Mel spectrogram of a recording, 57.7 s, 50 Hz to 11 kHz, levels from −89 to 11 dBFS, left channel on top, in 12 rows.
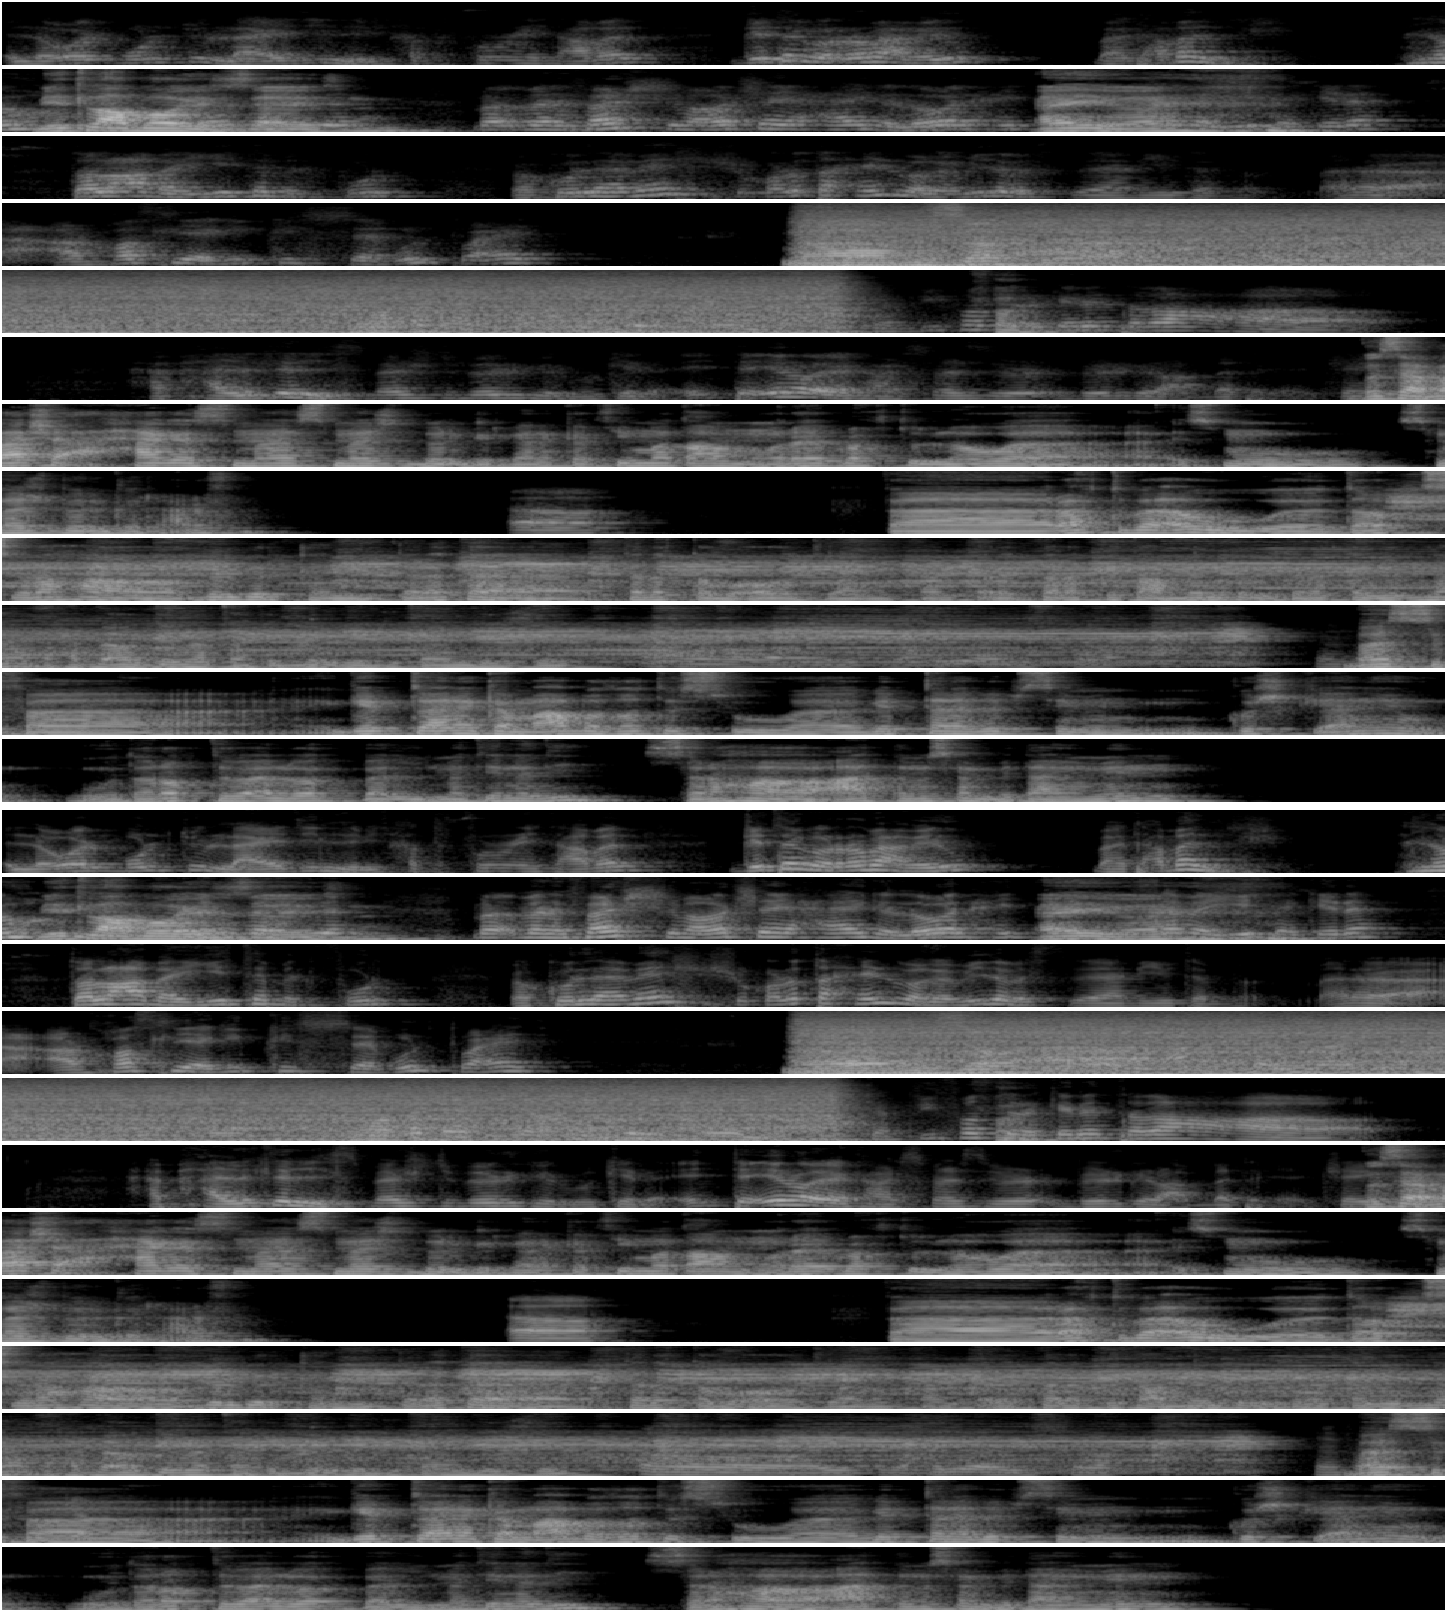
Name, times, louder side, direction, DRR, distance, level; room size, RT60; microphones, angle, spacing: voice 1, 0.0-2.1 2.4-3.2 3.6-4.2 4.7-5.0 5.4-6.0 6.4-9.4 9.8-11.0 11.3-13.7 14.0-16.2 17.1-23.8 24.5-28.8 35.4-35.7 45.4-47.1 47.7-48.0 48.3-48.5 53.2-53.4, right 5 dB, 90° right, 0.4 m, -37 dB
voice 2, 4.9-6.2 8.3-9.1 17.0-18.3 22.5-22.7 28.5-34.6 36.6-45.2 47.8-56.8, left 2 dB, 15° left, 0.3 m, -31 dB
Thunder / Rain, 17.0-22.0, right 1 dB, 30° right, 0.7 m, -27 dB
sound 1, 38.3-47.4, equal, 75° left, 1.2 m, -34 dB
3.0 x 2.4 x 2.2 m
head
